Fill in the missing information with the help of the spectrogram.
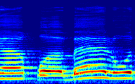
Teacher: pada kata yaqbalu terdapat huruf qaf sukun, ini dinamakan qalqalah, maka harus dibaca secara memantul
